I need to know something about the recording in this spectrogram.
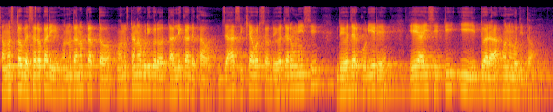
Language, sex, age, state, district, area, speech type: Odia, male, 30-45, Odisha, Puri, urban, read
